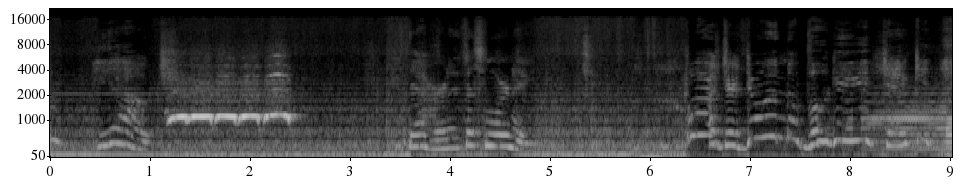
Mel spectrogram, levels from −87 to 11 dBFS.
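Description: One channel of the music runs late by roughly 3 ms throughout, and summing it to mono with the other causes channel delay (comb filtering): evenly spaced notches from around 150 Hz upward carve the spectrum, leaving the whole track hollow and phasey.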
